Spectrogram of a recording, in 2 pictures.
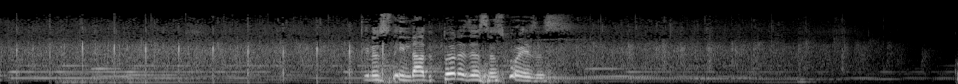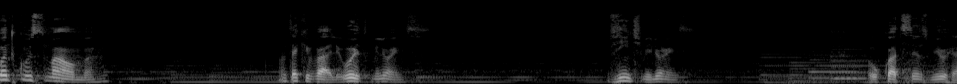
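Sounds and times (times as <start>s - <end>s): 
audience applause: 0.0s - 9.3s
speech: 3.6s - 5.8s, 9.6s - 10.7s, 12.4s - 13.9s, 15.7s - 16.5s, 18.3s - 19.1s.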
